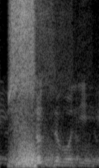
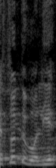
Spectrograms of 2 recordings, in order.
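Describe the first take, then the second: First: शुद्ध बोलिए with a long, forceful hissing श, then lower; whistled श. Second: Softer शुद्ध बोलिए with a short, light sibilant; weak श, wrong way. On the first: Shown as a demonstration. Teacher corrects the student, strong whistling श in शुद्ध. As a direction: lean hard on the sh of शुद्ध. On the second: Retold or imitated. Teacher imitates the student's mistake, soft unwhistled श in शुद्ध. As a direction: barely sound the श in शुद्ध, no whistle. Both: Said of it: "अरे शुद्ध नहीं".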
